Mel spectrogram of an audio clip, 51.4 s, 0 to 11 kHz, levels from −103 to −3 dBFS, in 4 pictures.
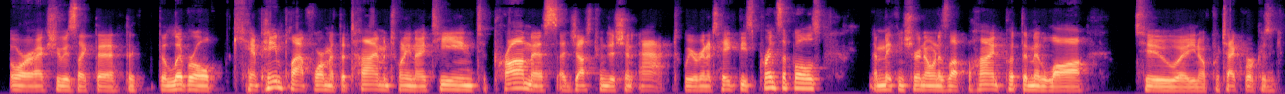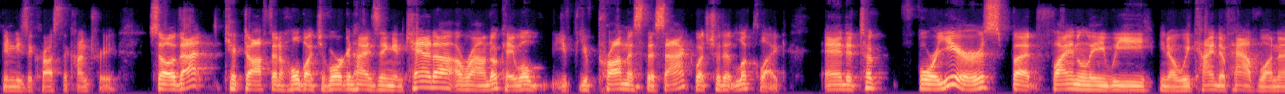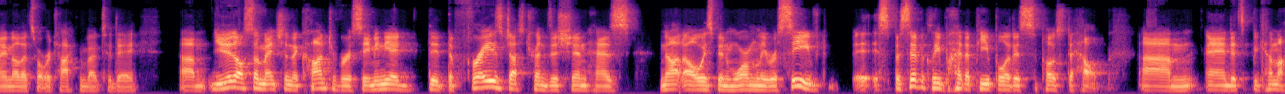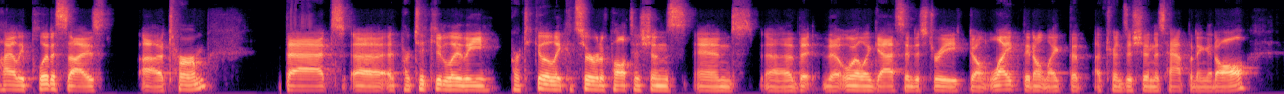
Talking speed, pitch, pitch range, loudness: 190 wpm, 110 Hz, 100-125 Hz, -19 LUFS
